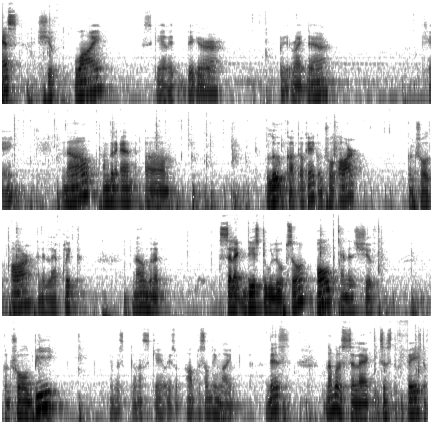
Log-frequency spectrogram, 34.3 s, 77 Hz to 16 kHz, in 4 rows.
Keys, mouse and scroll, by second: 5.8 middle click, 6.4-7.9 drag, 8.1-8.7 middle drag, 8.8 shift+middle click, 9.9-10.4 middle drag, 10.6 shift+middle click, 11.2 Tab, 11.6 middle click, 12.9 ctrl+middle click, 13.0-13.4 shift+scroll down 2, 13.2 shift+middle click, 13.4 middle click, 14.2 ctrl+middle click, 15.0 ctrl+r, 17.2 ctrl+r, 24.9 middle click, 25.3 ctrl+click, 26.2 ctrl+b, 31.4 shift+middle click, 32.7 3, 33.4 shift+middle click, 33.7 ctrl+middle click, 34.0 shift+middle click.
